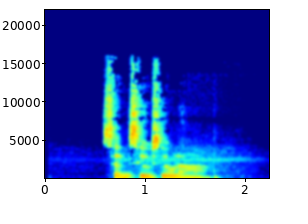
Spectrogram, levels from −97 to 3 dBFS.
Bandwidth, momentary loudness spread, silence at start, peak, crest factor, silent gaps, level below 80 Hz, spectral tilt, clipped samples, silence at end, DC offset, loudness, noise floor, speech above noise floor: 16 kHz; 18 LU; 0.6 s; -6 dBFS; 22 dB; none; -74 dBFS; -2 dB/octave; under 0.1%; 0.5 s; under 0.1%; -23 LUFS; -76 dBFS; 51 dB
